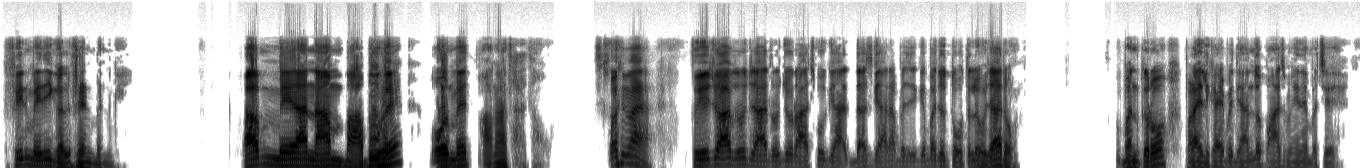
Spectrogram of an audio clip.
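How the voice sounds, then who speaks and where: A man's voice: mid-range voice, no room sound, lo-fi sound. A man teaching company law in a joking lecture style, teasing the class and firing off rhetorical questions.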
